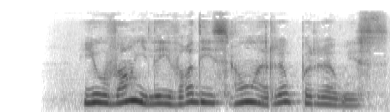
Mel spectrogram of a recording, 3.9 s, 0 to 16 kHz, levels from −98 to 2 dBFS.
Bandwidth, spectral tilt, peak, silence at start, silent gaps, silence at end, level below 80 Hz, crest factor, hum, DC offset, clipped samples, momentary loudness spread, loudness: 11.5 kHz; -4 dB/octave; -18 dBFS; 0.85 s; none; 0.05 s; -78 dBFS; 14 dB; none; under 0.1%; under 0.1%; 11 LU; -32 LUFS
